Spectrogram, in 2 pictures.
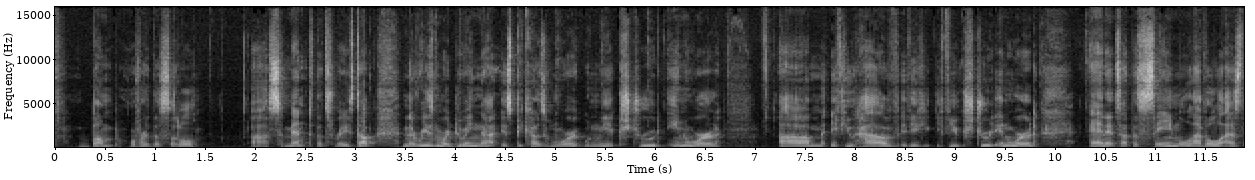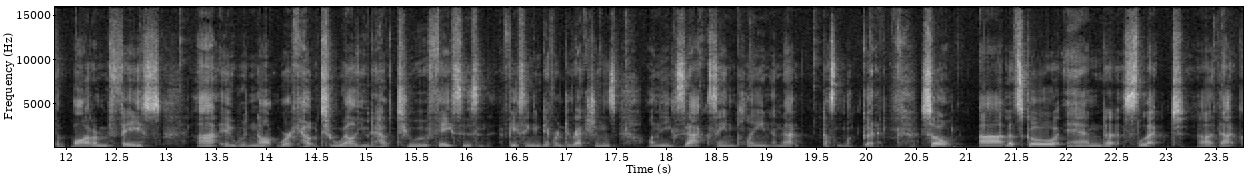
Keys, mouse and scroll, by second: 3.0 middle click, 4.0 scroll up 1, 4.2-4.6 scroll down 1, 4.6-9.7 shift+middle drag, 9.8-15.8 middle drag, 17.3-21.8 middle drag, 23.4 click.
